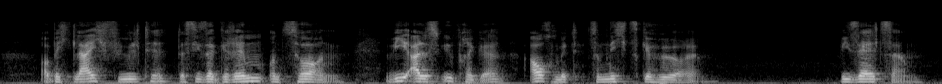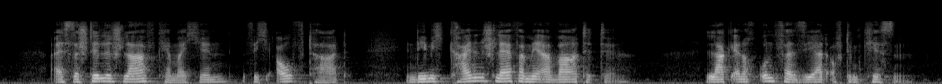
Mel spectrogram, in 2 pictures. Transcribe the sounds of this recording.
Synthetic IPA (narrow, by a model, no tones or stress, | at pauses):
ʔɔ̰pɪçɡ̥laɪçfyːltʰəd̥asd̥iːzɐɡʁɪmʊntt͡sɔʁn | viːʔaləsʔyːbʁɪɡə̰ʔaʊxmɪtt͡sʊmnɪçt͡sɡ̥əɦøːʁə̰ | viːzɛltz̥a̰ːm | ʔa̰lsd̥asʃtɪləʃlaːfkʰɛmɐçənzɪçʔa̰ʊftʰa̰ːt | ʔɪndeːmɪçkʰaɪnənʃlɛːfɐmeːɐɛɐvaɐtʰətʰə̰ | laːkeːɐnɔχʔʊnfɛɐzeːɐta̰ʊfd̥eːmkʰɪsn̩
